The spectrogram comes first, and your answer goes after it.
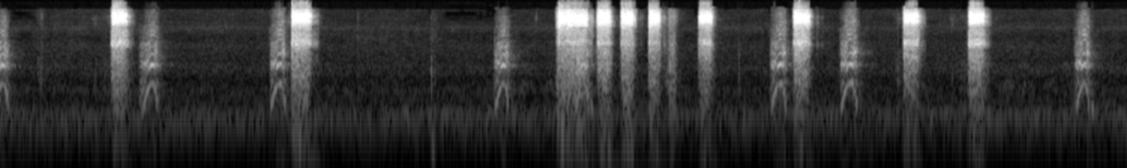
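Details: Flying lemur calls recorded in the forest, used after dark to attract the animals: a handful of loud sharp squeaks, a quick rattling burst near the middle, then evenly spaced single notes against a faint hum.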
